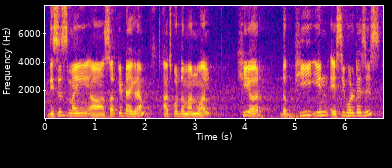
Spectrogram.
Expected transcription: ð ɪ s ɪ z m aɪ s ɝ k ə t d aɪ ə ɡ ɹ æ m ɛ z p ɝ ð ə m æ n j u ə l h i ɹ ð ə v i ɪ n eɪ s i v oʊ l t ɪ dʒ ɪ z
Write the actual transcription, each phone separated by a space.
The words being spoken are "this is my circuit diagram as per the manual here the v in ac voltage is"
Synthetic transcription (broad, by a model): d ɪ s ɪ z m aɪ s ɝ k ə t d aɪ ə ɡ ɹ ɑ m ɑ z p ɝ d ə m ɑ n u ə l h i ɹ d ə b i ɪ n eɪ s i b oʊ l t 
